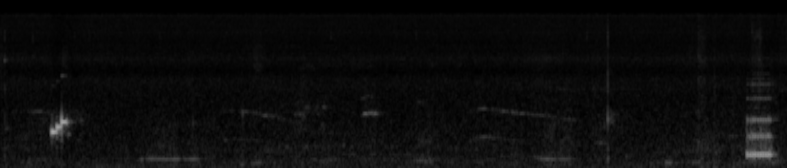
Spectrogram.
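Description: A phone dials a saved number, giving a couple of brief, quiet tone beeps separated by long stretches of near silence.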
